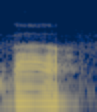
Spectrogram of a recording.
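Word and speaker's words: Bhaer: 德语的这个巴尔发音和英文的空无一物是一样的。我们看到了一个已经没有灵魂的乔巴尔，或者说是一个魂穿了贝斯马奇的乔。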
